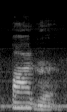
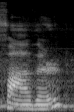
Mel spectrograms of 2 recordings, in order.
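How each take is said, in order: First: The word begins with a p sound. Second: The word begins with an f sound. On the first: The speaker calls it wrong. "because we do not have the sound of the f in our vernacular, our tendency is to say" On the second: The speaker calls it right. "instead of saying father"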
